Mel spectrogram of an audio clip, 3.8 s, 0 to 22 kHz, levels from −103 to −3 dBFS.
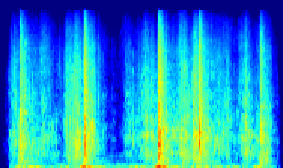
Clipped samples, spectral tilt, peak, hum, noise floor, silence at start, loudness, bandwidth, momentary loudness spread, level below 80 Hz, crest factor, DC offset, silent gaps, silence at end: under 0.1%; -3 dB/octave; -8 dBFS; none; -52 dBFS; 0.15 s; -34 LUFS; 16 kHz; 20 LU; -42 dBFS; 26 dB; under 0.1%; none; 0.2 s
